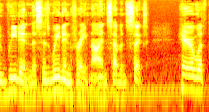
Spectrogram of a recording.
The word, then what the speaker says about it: Whedon: I say Whedon.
